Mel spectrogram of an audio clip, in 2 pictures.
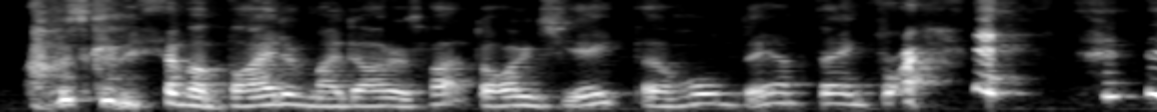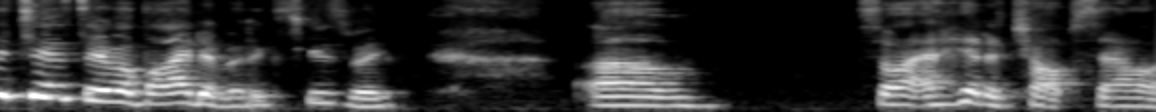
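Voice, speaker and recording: A woman in her sixties chatting casually and laughing easily while she crochets, answering viewers' comments on a livestream from a small room at home, recorded on a webcam. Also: lowish voice. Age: 60s. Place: small bedroom at home, indoors. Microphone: webcam at desk.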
